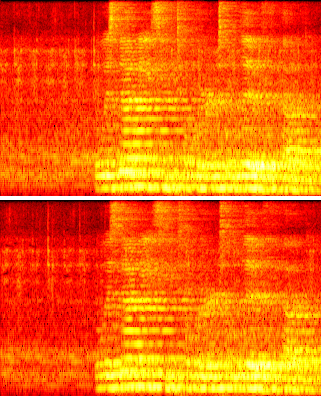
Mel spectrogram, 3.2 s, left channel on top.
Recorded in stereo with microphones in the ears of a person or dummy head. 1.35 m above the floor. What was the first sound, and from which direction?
A woman speaking, 70° left (ahead or behind).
